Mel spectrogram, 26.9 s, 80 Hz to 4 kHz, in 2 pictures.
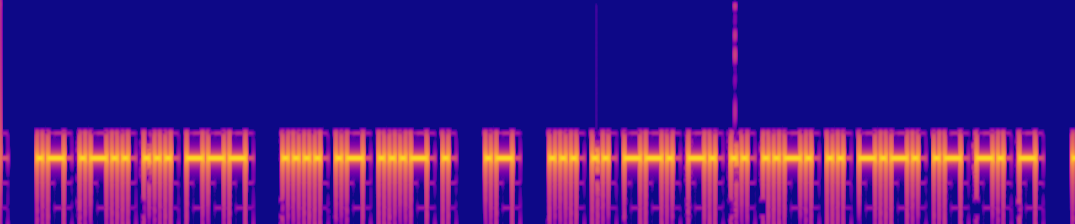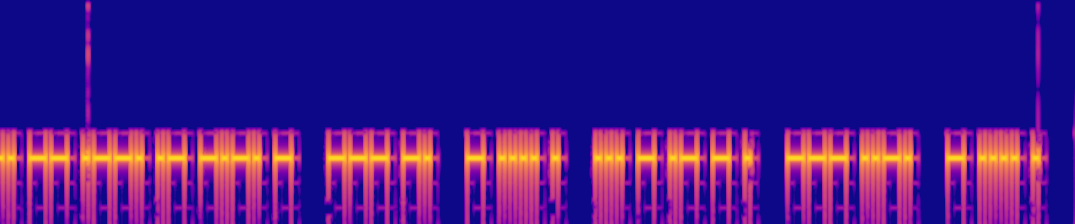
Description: Morse code, heard as a keyed tone, about 18 wpm, 750 Hz. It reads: ALSO HAVE A SIGNIFICANT IMPACT ON THE STATE OF THE
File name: Morse / 18WPM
